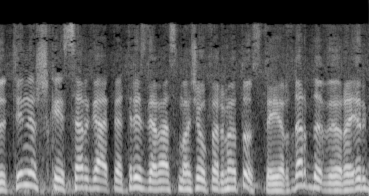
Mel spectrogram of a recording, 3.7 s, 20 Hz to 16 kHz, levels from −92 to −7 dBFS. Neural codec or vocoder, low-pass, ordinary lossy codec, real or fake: vocoder, 22.05 kHz, 80 mel bands, Vocos; 9.9 kHz; MP3, 48 kbps; fake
